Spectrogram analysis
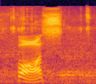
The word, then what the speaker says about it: Vos: a dime Mark Foss with ace8 off suit Foss was nearly 2 hours late on day two due to a midm morning nap luckily the phone rang F's name is spelled v but pronounced false Annie Duke with pocket sixes she had a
